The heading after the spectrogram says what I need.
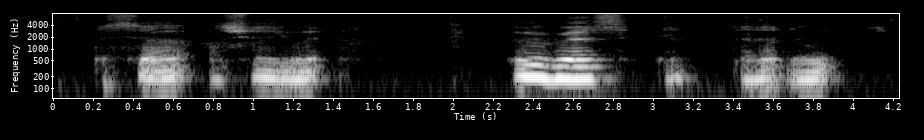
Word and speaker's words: Uruz: Uruz. I don't know which. It's like an N really, but it's Uruz. It's this. The pronunciation is U or double O.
